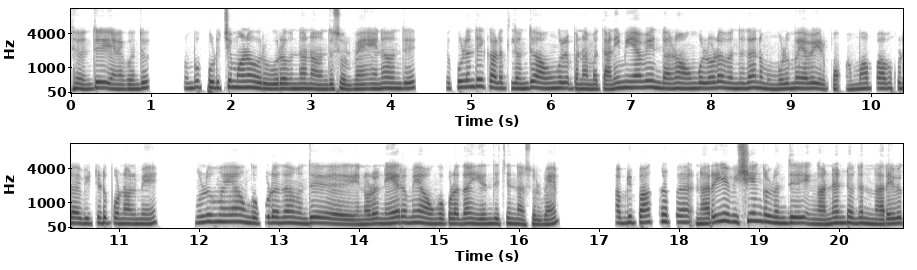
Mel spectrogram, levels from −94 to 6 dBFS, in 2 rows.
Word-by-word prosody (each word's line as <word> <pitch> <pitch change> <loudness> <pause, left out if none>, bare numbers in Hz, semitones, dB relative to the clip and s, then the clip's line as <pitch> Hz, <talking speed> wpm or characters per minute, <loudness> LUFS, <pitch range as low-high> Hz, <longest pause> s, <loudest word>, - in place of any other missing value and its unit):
இது 195 - +2
வந்து 180 +6 0 0.2
எனக்கு 175 -1 -2
வந்து 180 +5 0 0.5
ரொம்ப 205 +2 -3
புடிச்சமான 235 +2 +1
ஒரு 200 -2 +2
உறவுன்னு 190 0 +1
தான் 195 -1 +1
நான் 180 -2 0
வந்து 175 +1 0
சொல்வேன், 175 0 0
ஏனா 195 +2 0
வந்து 200 0 0 0.6
குழந்தை 260 +3 +1
காலத்தில 210 -3 -1
வந்து 200 +4 +1
அவுங்கள 210 +1 0
இப்ப 190 0 -3
நம்ம 180 0 0
தனிமையாவே 230 +6 +1
இருந்தாலும், 205 -2 +1
அவங்களோட 205 +2 0
வந்து 200 0 0
தான் 225 0 0
நம்ம 195 -3 -1
முழுமையாவே 200 +2 +1
இருப்போம். 175 0 -6
அம்மா, 180 +4 -2
அப்பாவ 200 0 -3
கூட 210 +1 +1
விட்டுட்டு 215 +3 -1
போனாலுமே, 185 -1 0 0.6
முழுமையா 265 +2 0
அவுங்க 230 -4 +1
கூட 225 0 0
தான் 225 -1 +1
வந்து 205 +3 +2 0.5
என்னோட 175 +2 +1 0.2
நேரமே, 225 +2 +2
அவுங்க 190 0 +1
கூட 195 0 +2
தான் 200 0 +1
இருந்துச்சுன்னு 190 +1 0
நான் 165 -2 -3
சொல்வேன். 170 +4 0 0.8
அப்டி 220 +2 0
பாக்குறப்ப, 255 +1 -2 0.3
நெறைய 230 +9 +2 0.2
விஷயங்கள் 275 +1 +2
வந்து 215 +1 +3 0.2
எங்க 180 -1 -1
அண்ணன்ட்ட 215 +4 +2
வந்து 210 +1 +1 0.2
நெறையவே 190 +4 +2
205 Hz, 160 wpm, -27 LUFS, 190-225 Hz, 0.8 s, வந்து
